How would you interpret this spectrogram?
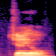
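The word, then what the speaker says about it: gaol: I guess that's jail, but it's spelled like G A O L.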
